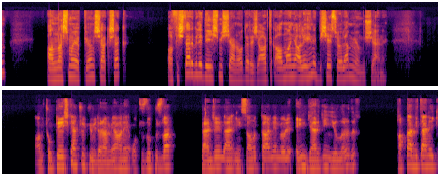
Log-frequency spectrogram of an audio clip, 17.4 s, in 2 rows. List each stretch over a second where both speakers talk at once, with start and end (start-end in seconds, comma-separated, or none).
none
